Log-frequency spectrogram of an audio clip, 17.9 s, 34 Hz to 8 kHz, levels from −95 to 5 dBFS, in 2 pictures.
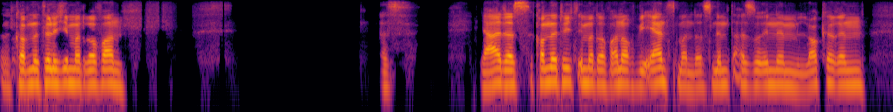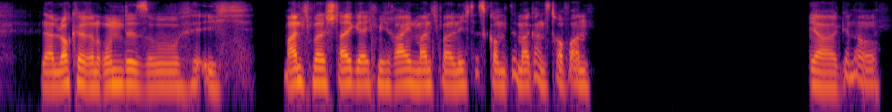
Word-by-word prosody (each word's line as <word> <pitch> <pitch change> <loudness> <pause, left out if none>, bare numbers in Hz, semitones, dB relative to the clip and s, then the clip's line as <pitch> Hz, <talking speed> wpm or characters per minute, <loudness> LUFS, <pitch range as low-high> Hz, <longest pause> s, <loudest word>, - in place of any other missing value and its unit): Kommt 130 -1 +4
natürlich 135 0 +5
immer 140 -1 +4
drauf 130 +1 +2
an. 135 -3 +4 2.6
Das - - -7 0.6
ja, 120 +4 +6
das 130 -3 +6
kommt 140 0 +4
natürlich 150 -1 +4
immer 140 0 +1
drauf 130 -2 -1
an, 130 +2 +1
auch 130 -3 +1
wie 125 - 0
ernst 140 0 +4
man 120 -2 -5
das 120 +2 +2
nimmt. 130 0 -4
Also 125 -1 -2
in 125 +1 -1
'nem 125 -2 -1
lockeren 130 +2 -1 0.7
in - - -6
'ner 120 - -1
lockeren 130 0 0
Runde 130 +2 -2
so. 120 +1 -6 0.2
Ich 115 -2 -10 0.3
manchmal 140 0 +1
steigere 135 0 +2
ich 130 - -10
mich 130 -1 -8
rein, 130 +1 -2
manchmal 125 -1 -5
nicht. 125 - -7
Das 230 - -2
kommt 125 -3 -7
immer 125 -1 -4
ganz 125 -1 -9
drauf 130 - -6
an. 125 -1 -6 2.2
Ja, 120 -3 -3
genau. 140 - -11
130 Hz, 150 wpm, -23 LUFS, 120-135 Hz, 2.6 s, ja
